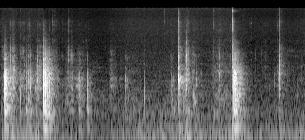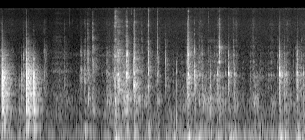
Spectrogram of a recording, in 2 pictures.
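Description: Irregular plastic clicks, taps and scrapes of hands working wires into the screw terminal of a plastic modular switch on a switch board. In the second half there is a run of quick small ticks as a screwdriver works the terminal screw.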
